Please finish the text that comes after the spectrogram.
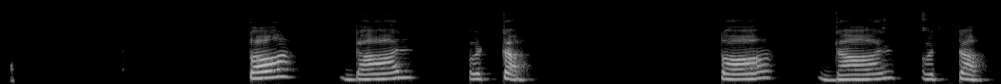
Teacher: जब हमारे ऊपर के दो दांतों की जड़ों से लगती है अंदर की तरफ दांतों की फ्रंट के दो दांतों की जड़ों से जब हमारी जबान की टिप लगती है तो वो बनता है त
